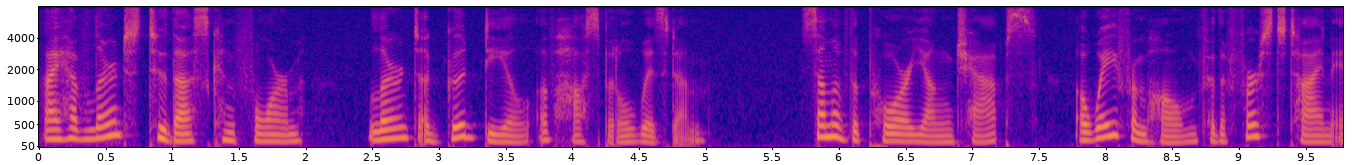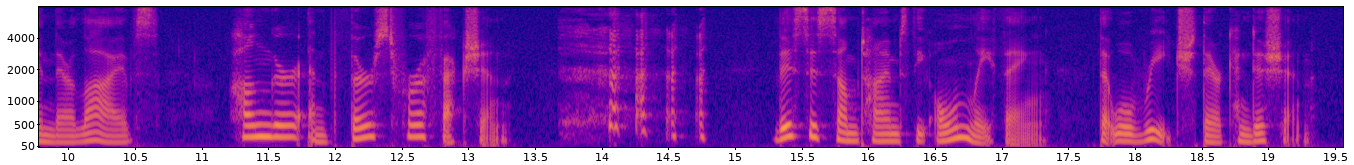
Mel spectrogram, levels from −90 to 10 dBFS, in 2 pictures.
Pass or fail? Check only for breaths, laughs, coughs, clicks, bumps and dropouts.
fail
